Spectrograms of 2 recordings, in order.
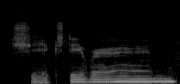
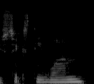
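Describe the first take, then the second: First: SIXTY-ONE with mushy sh sounds, drawn out; silly slurred number. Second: Said in the usual way. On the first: Pretend. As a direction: goof around saying SIXTY-ONE as "shixty-wen".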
